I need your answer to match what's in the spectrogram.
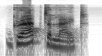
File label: "Graptolite", Indian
